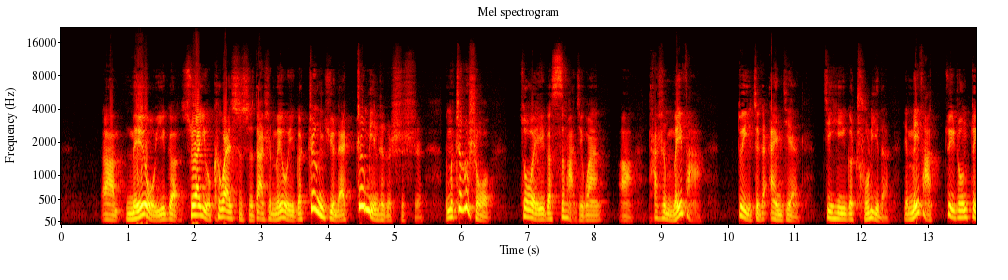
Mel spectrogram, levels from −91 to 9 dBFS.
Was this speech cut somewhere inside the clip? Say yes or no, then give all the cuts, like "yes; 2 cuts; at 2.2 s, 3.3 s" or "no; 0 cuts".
no; 0 cuts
